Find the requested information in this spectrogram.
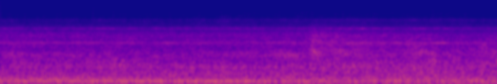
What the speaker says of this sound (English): It's like Crockett the Raccoon starting engines over there from the D gates.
